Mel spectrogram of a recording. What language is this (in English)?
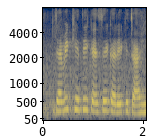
Bhojpuri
